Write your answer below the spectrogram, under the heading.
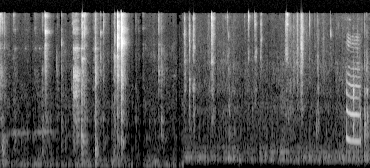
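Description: Small clicks and knocks as a sharpening stone is set into a wooden stone holder fitted with metal bolts and the holder is adjusted by hand, with a sharper knock just under two seconds in. A short squeak comes near the end.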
